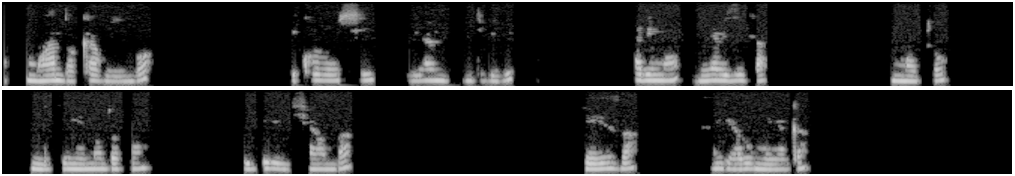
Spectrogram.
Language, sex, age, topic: Kinyarwanda, male, 18-24, government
